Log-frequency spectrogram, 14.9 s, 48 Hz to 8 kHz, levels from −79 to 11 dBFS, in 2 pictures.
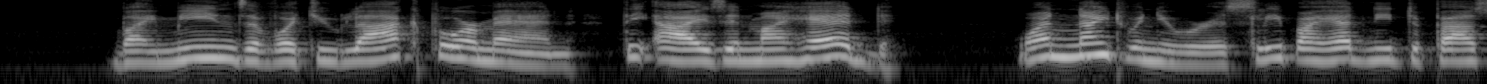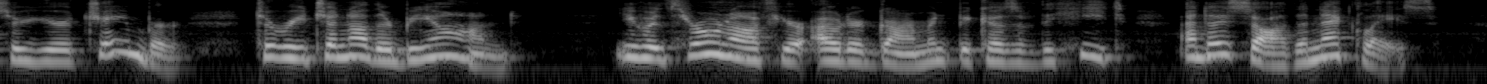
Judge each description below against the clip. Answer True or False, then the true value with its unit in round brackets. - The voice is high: True (205 Hz)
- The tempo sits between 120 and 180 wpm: False (190 wpm)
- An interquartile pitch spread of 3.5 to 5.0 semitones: True (4.0 semitones)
